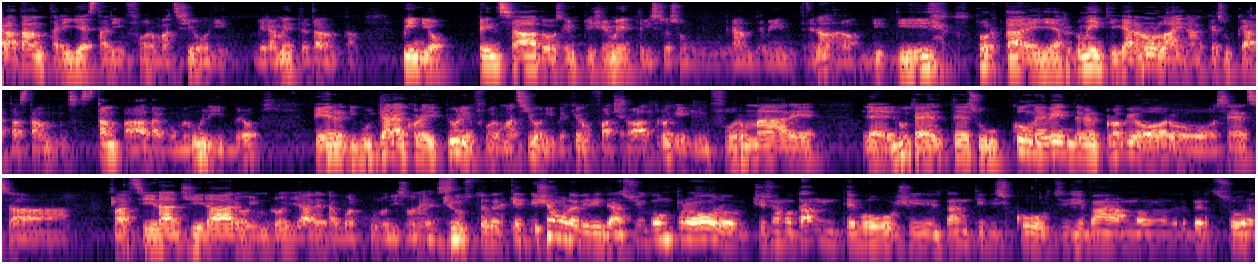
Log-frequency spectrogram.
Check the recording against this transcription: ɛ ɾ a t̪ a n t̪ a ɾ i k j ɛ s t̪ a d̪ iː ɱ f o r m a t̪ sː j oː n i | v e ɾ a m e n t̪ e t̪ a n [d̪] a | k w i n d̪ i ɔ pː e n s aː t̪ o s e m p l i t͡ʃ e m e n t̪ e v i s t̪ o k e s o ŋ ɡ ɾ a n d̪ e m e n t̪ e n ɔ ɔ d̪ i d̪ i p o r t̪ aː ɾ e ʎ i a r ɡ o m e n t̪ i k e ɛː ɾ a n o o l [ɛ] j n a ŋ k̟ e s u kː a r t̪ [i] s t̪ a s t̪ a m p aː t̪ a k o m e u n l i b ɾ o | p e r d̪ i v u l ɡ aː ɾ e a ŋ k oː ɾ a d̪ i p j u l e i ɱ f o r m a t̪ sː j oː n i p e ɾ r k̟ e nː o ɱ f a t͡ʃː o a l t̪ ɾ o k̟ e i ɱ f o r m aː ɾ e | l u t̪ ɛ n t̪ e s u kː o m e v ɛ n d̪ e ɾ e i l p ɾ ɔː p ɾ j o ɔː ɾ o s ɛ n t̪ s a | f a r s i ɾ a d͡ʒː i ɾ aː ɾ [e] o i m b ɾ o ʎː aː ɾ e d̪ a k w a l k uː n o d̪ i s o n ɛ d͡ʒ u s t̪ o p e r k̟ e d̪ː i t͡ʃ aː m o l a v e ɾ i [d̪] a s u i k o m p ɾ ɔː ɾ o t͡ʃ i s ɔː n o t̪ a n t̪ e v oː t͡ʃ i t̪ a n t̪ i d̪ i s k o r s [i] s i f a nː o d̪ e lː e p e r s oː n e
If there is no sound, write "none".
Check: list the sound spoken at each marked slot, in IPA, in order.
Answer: t̪, a, a, e, t̪, i

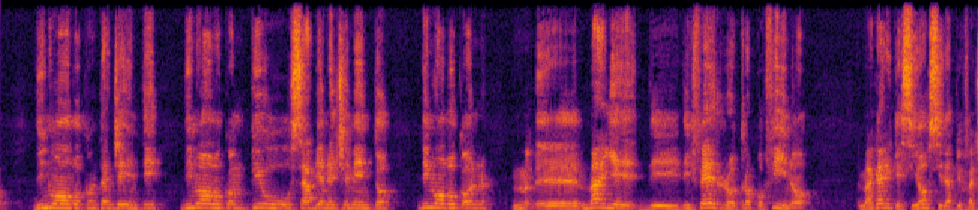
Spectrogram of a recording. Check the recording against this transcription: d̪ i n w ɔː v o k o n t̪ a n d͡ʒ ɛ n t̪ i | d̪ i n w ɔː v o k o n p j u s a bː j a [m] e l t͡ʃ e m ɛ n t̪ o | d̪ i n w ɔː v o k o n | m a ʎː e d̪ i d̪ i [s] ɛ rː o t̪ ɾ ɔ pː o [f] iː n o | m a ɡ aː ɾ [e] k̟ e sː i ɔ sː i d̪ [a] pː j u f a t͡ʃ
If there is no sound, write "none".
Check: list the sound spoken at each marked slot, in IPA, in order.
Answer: n, f, f, i, a

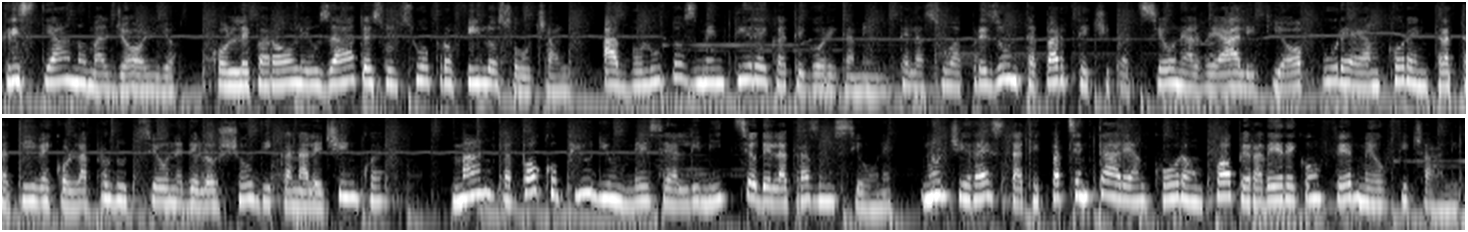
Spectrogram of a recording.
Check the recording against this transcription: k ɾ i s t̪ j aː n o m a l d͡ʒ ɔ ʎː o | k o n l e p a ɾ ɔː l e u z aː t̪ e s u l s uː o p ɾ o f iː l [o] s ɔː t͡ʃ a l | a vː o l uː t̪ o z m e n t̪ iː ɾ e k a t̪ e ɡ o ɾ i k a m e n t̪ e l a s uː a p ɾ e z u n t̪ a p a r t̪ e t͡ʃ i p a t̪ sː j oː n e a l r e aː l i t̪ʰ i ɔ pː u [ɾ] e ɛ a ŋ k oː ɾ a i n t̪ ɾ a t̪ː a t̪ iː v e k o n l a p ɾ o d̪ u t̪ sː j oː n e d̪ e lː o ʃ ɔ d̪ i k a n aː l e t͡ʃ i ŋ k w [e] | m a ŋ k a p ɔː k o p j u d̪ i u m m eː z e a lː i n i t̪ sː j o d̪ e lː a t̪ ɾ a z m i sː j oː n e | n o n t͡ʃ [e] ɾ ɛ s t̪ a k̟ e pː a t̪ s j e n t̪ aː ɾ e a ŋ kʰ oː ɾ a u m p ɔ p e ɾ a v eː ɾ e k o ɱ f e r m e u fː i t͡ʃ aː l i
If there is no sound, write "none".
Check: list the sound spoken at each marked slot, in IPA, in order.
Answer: o, ɾ, e, i

